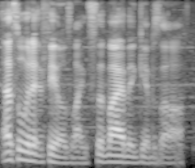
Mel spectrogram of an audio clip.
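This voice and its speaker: A man in his twenties hosts a video countdown, talking quickly in a lowish voice. His commentary is casual and rambling, with music playing underneath.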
